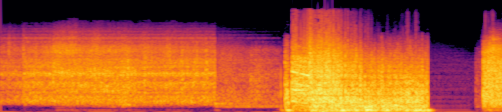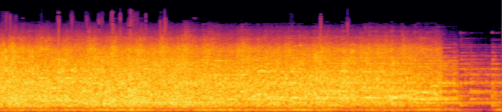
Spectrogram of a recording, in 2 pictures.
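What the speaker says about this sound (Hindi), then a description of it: "इसको आग लगाते हैं फिर धमाके के साथ फटता है" Gunpowder lit by a safety fuse blasts rock inside the Khewra salt mine in Pakistan's Salt Range. A loud broadband roar swells into a sudden sharp burst, cuts out briefly, then rumbles on steadily before fading.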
